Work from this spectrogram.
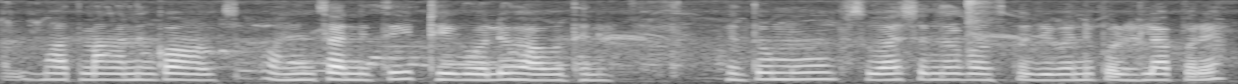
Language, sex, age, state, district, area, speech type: Odia, female, 18-30, Odisha, Subarnapur, urban, spontaneous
